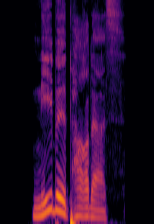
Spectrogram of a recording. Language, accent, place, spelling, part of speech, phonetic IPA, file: German, Germany, Berlin, Nebelparders, noun, [ˈneːbl̩ˌpaʁdɐs], De-Nebelparders.ogg
- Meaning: genitive singular of Nebelparder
